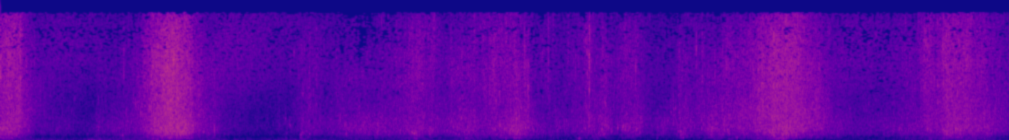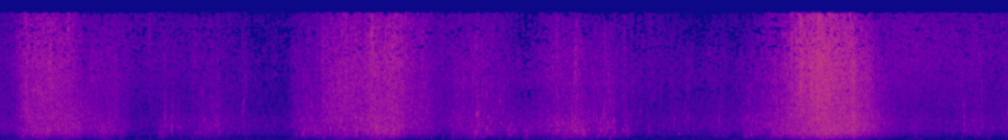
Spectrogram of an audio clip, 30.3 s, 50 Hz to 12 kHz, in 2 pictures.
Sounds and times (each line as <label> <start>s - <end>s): waves 0.0s - 30.2s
